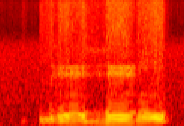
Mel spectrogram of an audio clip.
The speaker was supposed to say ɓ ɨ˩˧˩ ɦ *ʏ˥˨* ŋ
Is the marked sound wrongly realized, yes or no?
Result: yes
